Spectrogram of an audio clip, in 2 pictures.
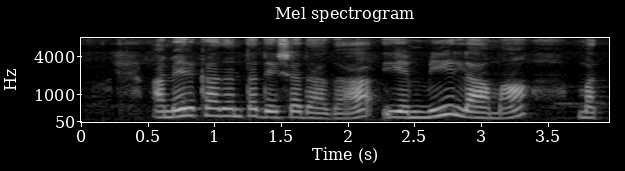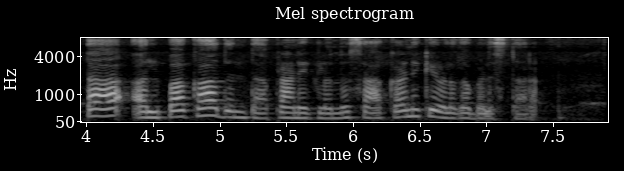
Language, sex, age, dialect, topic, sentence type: Kannada, female, 25-30, Dharwad Kannada, agriculture, statement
